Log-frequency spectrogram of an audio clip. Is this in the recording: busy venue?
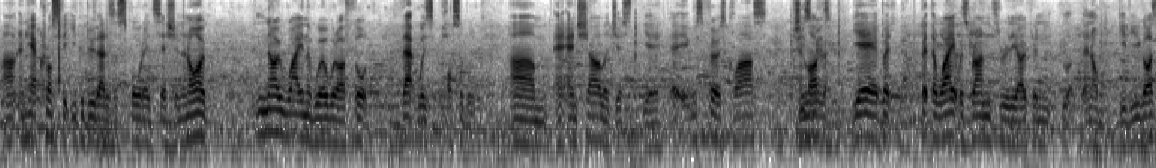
yes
